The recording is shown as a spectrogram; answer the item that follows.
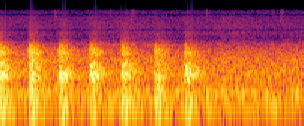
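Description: Knuckles knocking on a front door: a quick run of about seven even raps that stops about a second in.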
